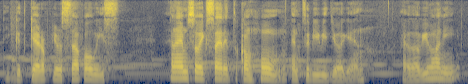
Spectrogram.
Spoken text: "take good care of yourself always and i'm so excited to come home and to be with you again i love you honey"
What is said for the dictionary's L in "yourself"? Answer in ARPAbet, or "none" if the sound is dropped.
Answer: none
